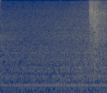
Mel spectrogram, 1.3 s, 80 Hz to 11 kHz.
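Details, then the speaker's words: 2024 or 2025 Mazda CX-90 plug-in hybrid with crank-no-start complaint, after reconnecting the cooling fan and clearing codes, key on engine off: steady hum and rush of air, cooling fan running at high speed with engine not running. "Okay, so I hear the fan running high."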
